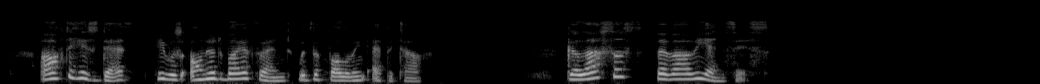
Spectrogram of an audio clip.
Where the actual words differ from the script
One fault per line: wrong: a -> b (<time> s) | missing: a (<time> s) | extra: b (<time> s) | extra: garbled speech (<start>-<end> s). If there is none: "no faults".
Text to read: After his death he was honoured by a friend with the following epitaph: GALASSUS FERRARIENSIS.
no faults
